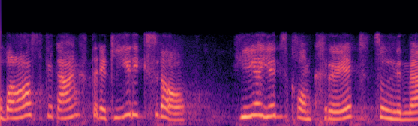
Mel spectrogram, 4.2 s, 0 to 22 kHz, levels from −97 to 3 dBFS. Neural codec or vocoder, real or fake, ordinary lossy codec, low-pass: codec, 44.1 kHz, 2.6 kbps, DAC; fake; Opus, 16 kbps; 7.2 kHz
